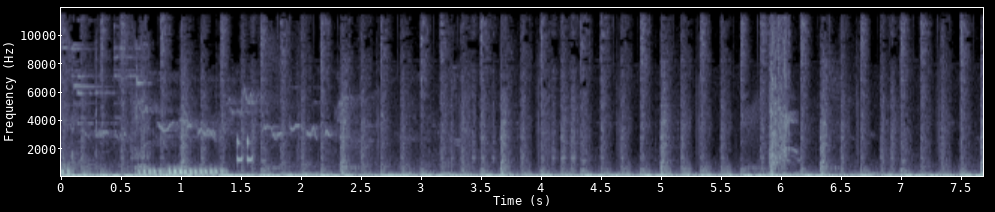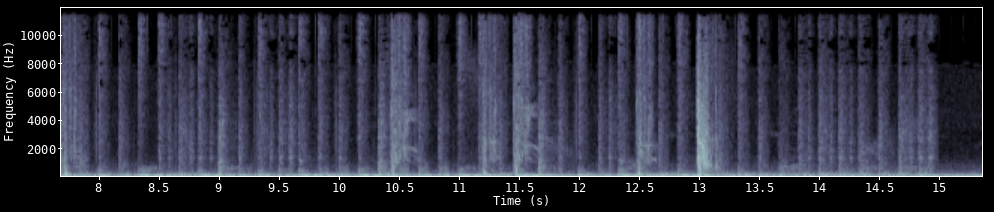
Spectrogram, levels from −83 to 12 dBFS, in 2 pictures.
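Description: Throughout, a resampler restarted on every block, converting 48 kHz to 24 kHz in 100 ms chunks with no shared history, so each edge carries a small error. This is heard as steady ticking at 10 Hz under the signal, and shows as faint vertical stripes every 100 ms on a spectrogram.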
